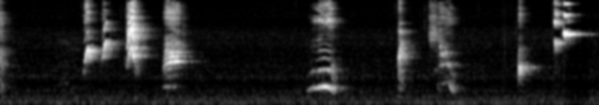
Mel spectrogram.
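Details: Pet African grey parrot, alone indoors, calling while its owner walks to the kitchen in hopes of a snack: a varied run of squawks, rasping bursts and short whistles, one falling whistle and a high clear whistle near the end.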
